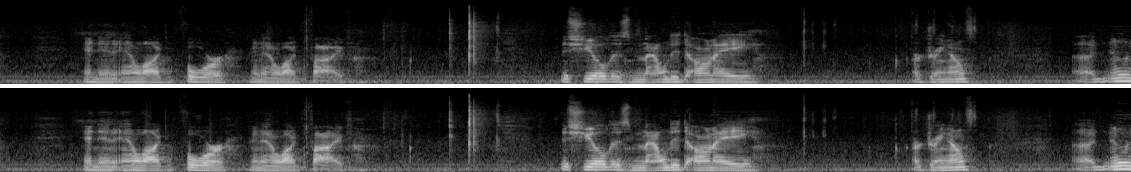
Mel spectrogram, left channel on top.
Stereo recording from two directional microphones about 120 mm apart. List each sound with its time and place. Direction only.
0.8 s speech: 25° right (ahead or behind)
5.6 s speech: 25° right (ahead or behind)
9.2 s speech: 20° right (ahead or behind)
10.8 s speech: 35° right (ahead or behind)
